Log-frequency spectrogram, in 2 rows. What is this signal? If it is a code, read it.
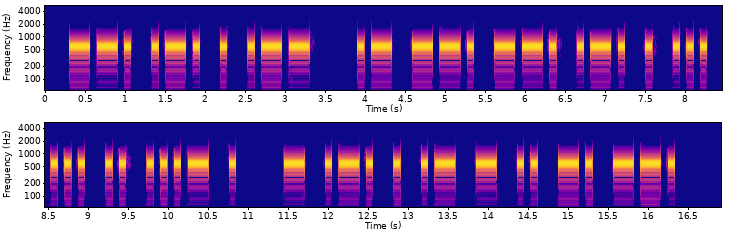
Morse code, heard as a keyed tone, about 14 wpm, 600 Hz. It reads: GREW AGGRESSIVE TREATING
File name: mp3 files / a dogs mistake - 14wpm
